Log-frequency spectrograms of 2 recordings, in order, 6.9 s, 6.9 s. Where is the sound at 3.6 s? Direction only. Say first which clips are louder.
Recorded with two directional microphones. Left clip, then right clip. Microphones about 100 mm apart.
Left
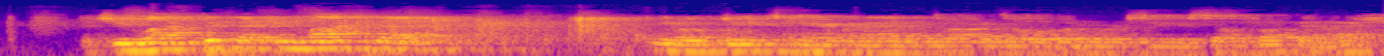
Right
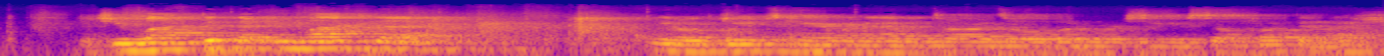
Left 4 dB; 20° left (ahead or behind).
